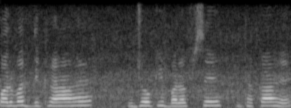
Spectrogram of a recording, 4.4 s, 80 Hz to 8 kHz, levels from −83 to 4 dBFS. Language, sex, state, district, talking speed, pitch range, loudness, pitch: Hindi, female, Uttar Pradesh, Budaun, 150 wpm, 255-290 Hz, -22 LUFS, 275 Hz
